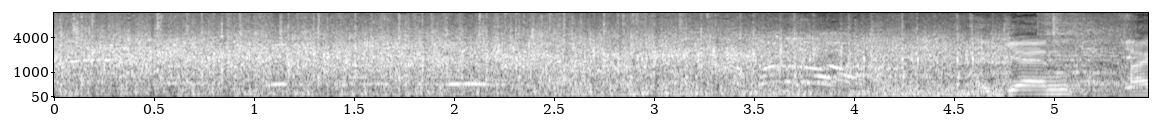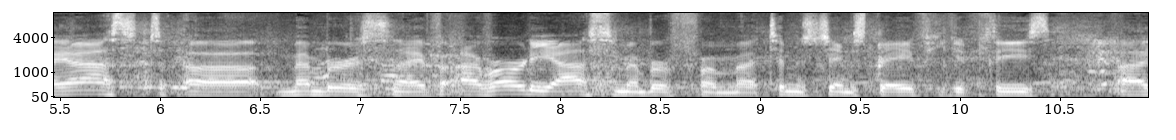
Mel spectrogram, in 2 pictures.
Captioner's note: some Applause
